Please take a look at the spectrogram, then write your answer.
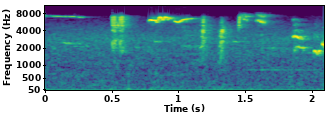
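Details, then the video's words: Short burst of orange-headed thrush master song for training songbirds: high thin whistles and buzzy chirps in brief clusters, separated by short pauses. "SUARA BURUNG - Masteran Terbaik Anis Kembang"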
